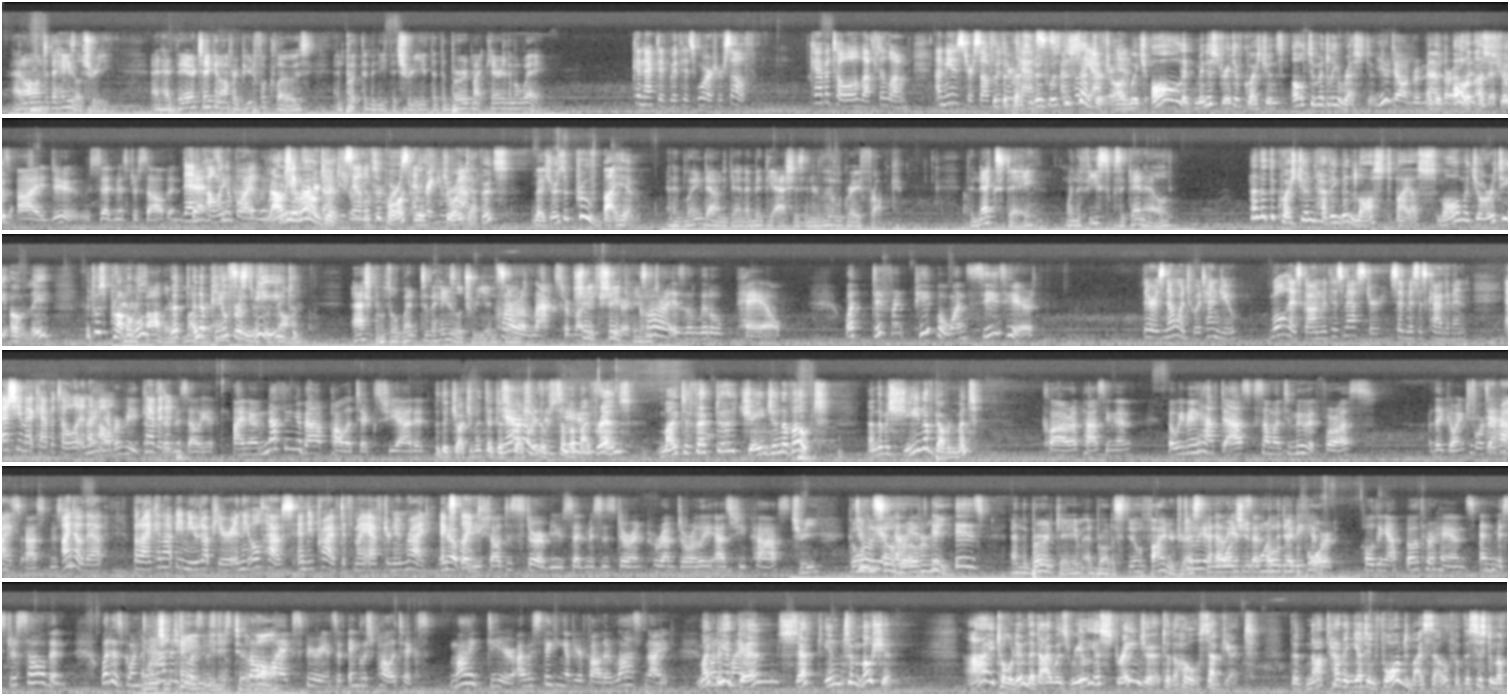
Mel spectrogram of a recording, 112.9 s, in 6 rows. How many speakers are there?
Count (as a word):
four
